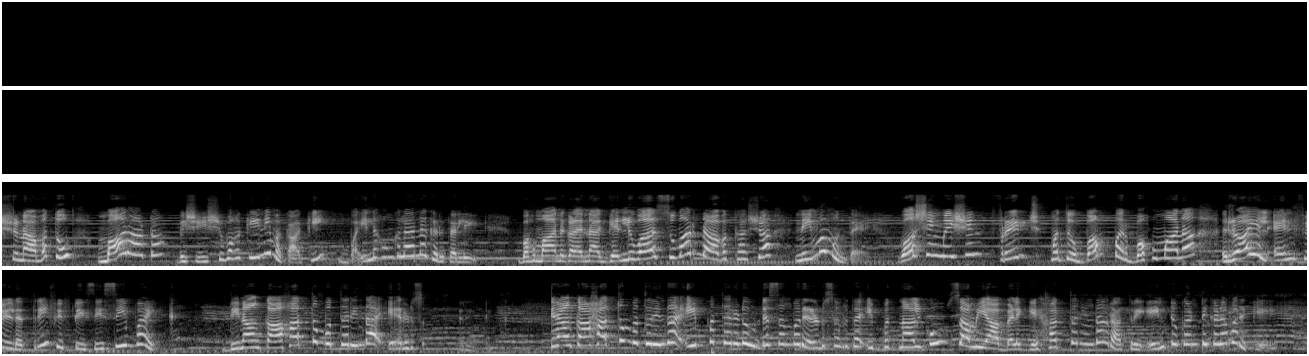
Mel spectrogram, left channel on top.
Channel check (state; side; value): silent; left; digital silence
